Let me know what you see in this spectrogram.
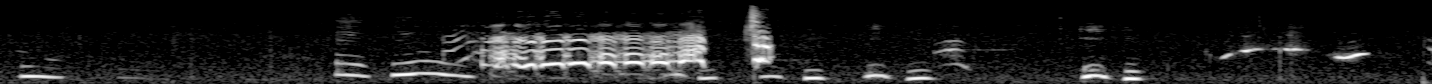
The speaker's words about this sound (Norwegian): De tre fuglene hilser på hverandre.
